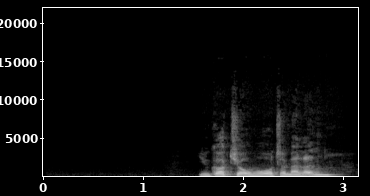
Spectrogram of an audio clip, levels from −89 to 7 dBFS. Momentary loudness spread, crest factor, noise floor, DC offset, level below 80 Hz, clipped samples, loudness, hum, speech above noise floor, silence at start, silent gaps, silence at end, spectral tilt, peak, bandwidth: 5 LU; 18 dB; -79 dBFS; under 0.1%; -64 dBFS; under 0.1%; -21 LUFS; none; 58 dB; 1.55 s; none; 0.2 s; -8 dB/octave; -6 dBFS; 9 kHz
